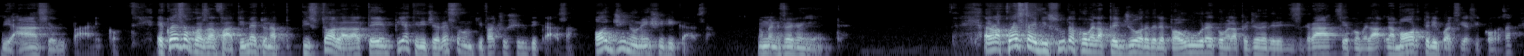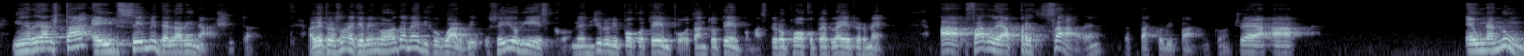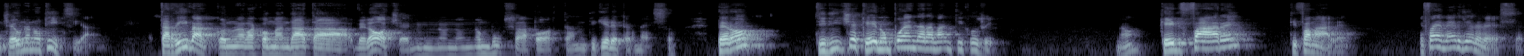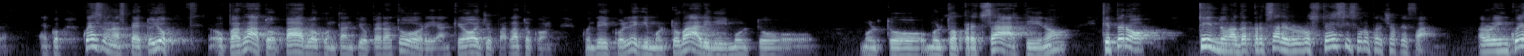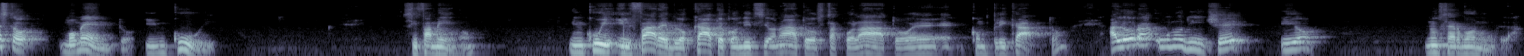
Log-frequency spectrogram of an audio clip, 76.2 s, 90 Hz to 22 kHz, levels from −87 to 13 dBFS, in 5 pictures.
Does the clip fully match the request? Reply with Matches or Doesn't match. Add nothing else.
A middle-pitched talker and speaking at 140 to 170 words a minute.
Matches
